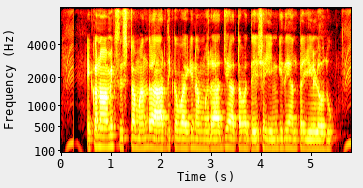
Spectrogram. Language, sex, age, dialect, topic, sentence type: Kannada, male, 18-24, Central, banking, statement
